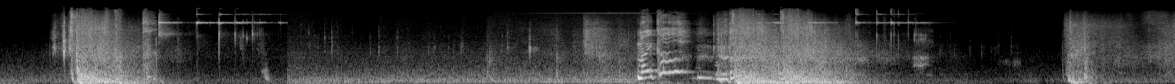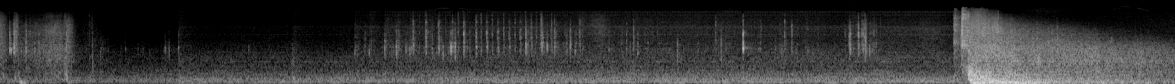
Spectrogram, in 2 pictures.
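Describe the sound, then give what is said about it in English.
Gunshots ring out in a film scene where a character shoots himself in the shoulder: a few loud, sharp bangs spaced through the scene, with quieter rumbling stretches between them. “And Michael shoots himself in the shoulder.”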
